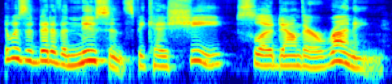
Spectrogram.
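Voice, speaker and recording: A woman's voice: fairly low pitch, animated, moderate pace. A woman reading a picture book aloud to a child, adding simple explanatory asides as she goes.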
